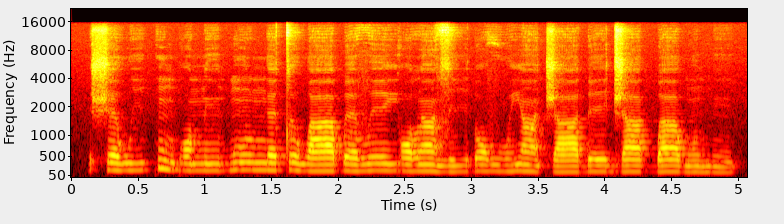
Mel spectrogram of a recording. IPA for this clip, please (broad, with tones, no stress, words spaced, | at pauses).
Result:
ʃɛ˨wiː˨˦k ũ˧ɡ͡bɔ˧nĩ˧ ɓũ˦l ŋɛ˧tə˦˨ waː˧ɓɛ˧veː˦jɔ˧ lã˦˨ ziː˨ɗɔ˦vu˨˦ jã˦˨t͡ʃaː˧ɗeː˦d͡ʒaː˦ ɡ͡baː˦ɡʷĩ˧bĩ˨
